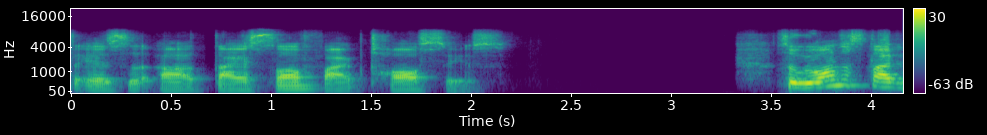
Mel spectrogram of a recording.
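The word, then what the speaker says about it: disulfidptosis: pronounce it but basically this second D here is not pronounced so basically uh pronounced as duli tosis so we want to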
